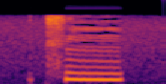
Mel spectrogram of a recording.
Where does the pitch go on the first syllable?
high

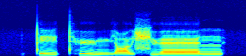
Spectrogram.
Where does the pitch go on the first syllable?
falling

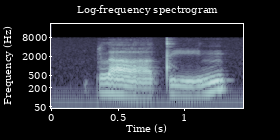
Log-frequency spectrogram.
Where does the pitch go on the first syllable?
low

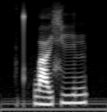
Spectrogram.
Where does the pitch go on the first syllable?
rising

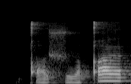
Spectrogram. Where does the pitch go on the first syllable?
low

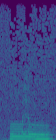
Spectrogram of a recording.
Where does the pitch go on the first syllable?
low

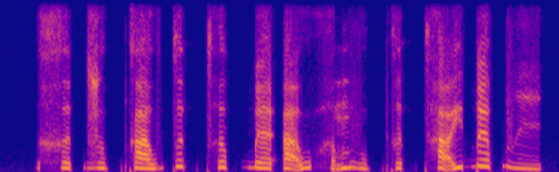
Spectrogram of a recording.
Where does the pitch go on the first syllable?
low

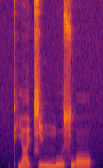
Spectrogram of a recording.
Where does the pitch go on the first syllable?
rising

